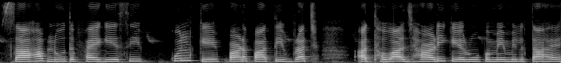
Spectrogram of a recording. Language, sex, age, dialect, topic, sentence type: Hindi, female, 18-24, Awadhi Bundeli, agriculture, statement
